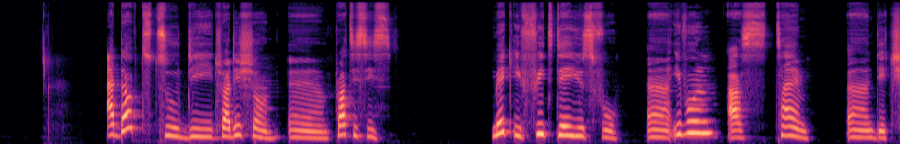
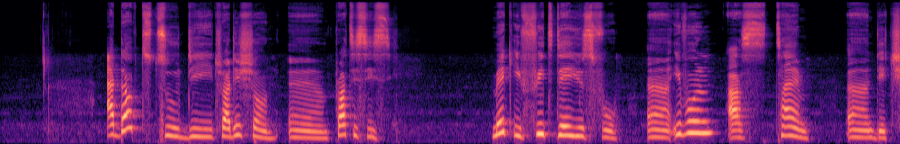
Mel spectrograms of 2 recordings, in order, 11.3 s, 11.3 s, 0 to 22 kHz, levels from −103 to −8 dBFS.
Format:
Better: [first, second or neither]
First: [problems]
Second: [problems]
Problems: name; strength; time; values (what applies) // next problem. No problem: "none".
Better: second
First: noise reduction (neural mask model DeepFilterNet 3)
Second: none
